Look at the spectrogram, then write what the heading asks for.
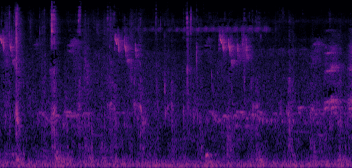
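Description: Small birds chirping, with short high calls that sweep downward in pitch and come again every couple of seconds, over steady twittering. A couple of sharp clicks sound near the start, the loudest about a second in.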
